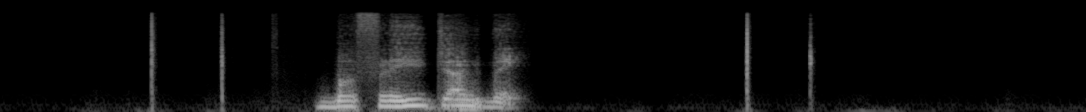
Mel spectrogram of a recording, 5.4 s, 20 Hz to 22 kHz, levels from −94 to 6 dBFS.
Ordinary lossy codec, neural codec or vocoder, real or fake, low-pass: MP3, 96 kbps; codec, 44.1 kHz, 0.9 kbps, DAC; fake; 14.4 kHz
